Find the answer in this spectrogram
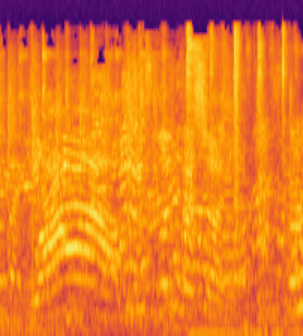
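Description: Voices and high-pitched calls over background music, with a steady low bass note coming in past the middle. About a second in, one high voice rises and falls.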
